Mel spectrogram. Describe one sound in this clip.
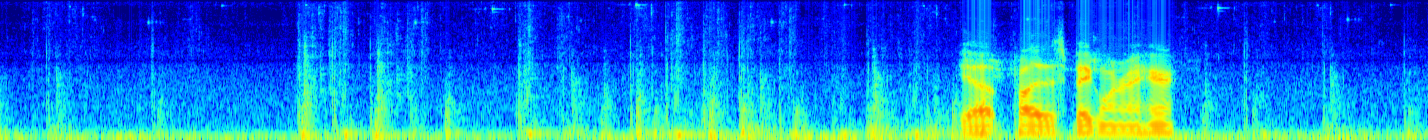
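Footsteps tap on a hard rooftop.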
